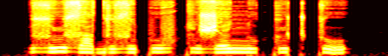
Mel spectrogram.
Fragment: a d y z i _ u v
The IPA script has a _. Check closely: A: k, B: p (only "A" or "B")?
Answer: B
